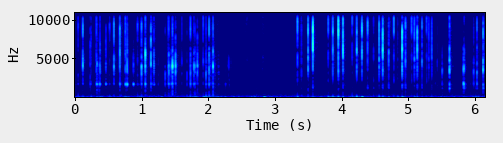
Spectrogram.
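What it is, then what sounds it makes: Plastic jar tapped and scratched with nails. Long red nails tap and scratch the lid top and side of a small red plastic baking powder jar. Dozens of quick, bright, dry clicks and crinkly scratches come in dense bursts, with a brief quieter stretch near the middle. There is almost no low end.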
